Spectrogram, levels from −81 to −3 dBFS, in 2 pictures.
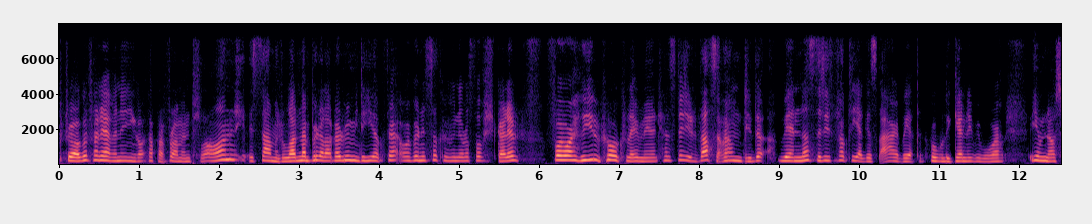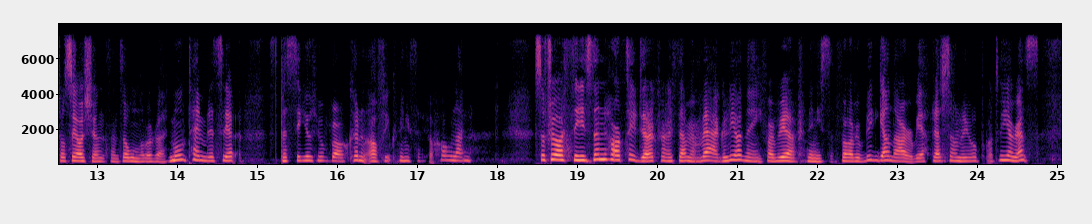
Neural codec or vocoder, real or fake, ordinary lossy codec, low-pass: codec, 16 kHz in and 24 kHz out, 0.4 kbps, LongCat-Audio-Codec, four codebook decoder; fake; AAC, 48 kbps; 7.2 kHz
